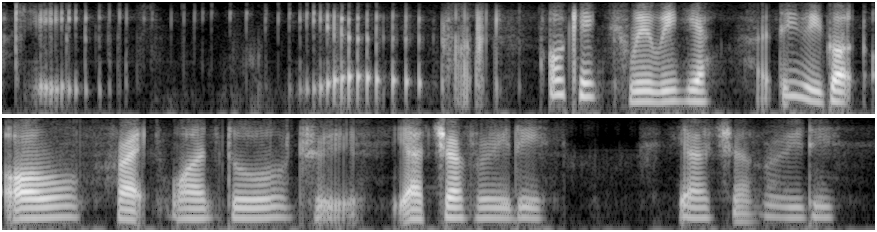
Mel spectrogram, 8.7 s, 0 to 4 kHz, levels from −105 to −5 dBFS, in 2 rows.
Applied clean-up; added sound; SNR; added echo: neural separator model SepFormer WHAMR!.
